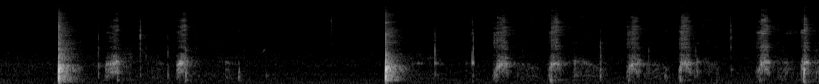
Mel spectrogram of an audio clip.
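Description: Irregular sharp clicks and knocks, about ten of them, the loudest about half a second in and near four seconds: a plastic chisel working at the seized throttle plates of a motorcycle's four-carburettor bank to free them.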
